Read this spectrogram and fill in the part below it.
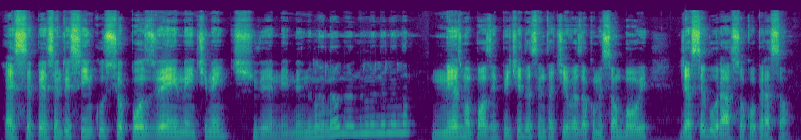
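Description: A man's voice: medium pitch, normal speed. A Brazilian man reading a formal script in outtakes, with casual, crude asides. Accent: Brazilian Portuguese. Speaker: guest voice narrator.

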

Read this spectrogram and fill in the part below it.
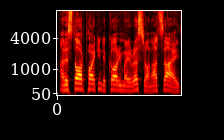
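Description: A middle-aged man gives heartfelt thanks into a handheld mic. His voice is a little high, and the sound is dry and close. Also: brisk, no echo. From Iran. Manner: humble, earnest thanks. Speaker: restaurant owner.

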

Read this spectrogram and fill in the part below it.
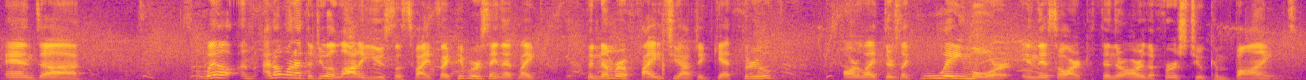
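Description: A man's voice: on the high side, animated, moderate pace, a bit bright, a little hiss or hum. A man giving casual, rambling gameplay commentary as the host, self-deprecating and given to mild swearing. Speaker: gaming video host.

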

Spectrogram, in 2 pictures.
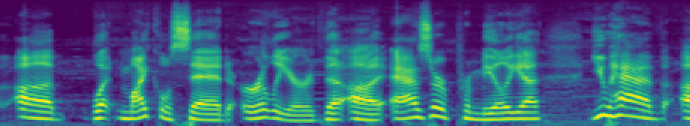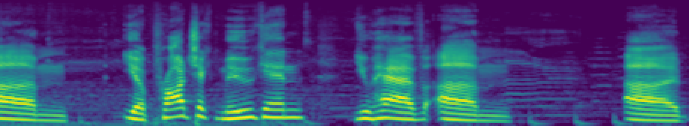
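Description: A middle-aged man chatting casually to livestream viewers in an animated, emphatic way, often repeating himself for emphasis. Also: a little high. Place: indoor home streaming setup. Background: music.

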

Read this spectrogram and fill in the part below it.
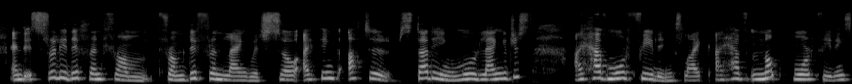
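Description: A woman fields audience questions, talking slowly and hesitantly with many pauses and fillers. Her voice sits a little high. The recording is close and dry with no room sound. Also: no echo. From Egypt. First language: Arabic. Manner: switches between Chinese and English. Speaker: guest speaker answering audience questions. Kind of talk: live Q&A at a student forum.

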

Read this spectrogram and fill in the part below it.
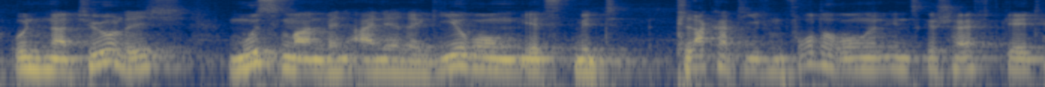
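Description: Male political spokesman, low register, measured and argumentative, audible room echo. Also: darkish tone. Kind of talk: interview answers, political commentary. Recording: roomy echo.

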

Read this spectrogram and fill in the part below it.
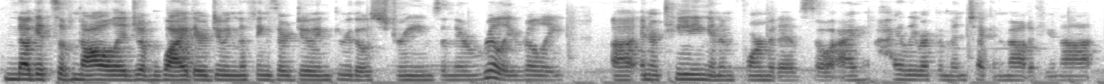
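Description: Female co-host, 30s, slightly low register, casual, enthusiastic gaming chat from a home room. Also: little pitch movement, a little fast, a bit bright. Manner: enthusiastic, informal.

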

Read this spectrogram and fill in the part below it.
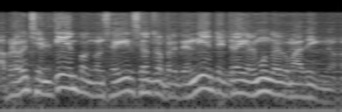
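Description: A man's voice: medium pitch, animated, quick pace, music in the background, lightly acted. A man with an Argentine accent playing a callous, haughty colonial slave owner in a comedic radio play, in long reverb. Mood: smugly cruel. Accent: Argentine Rioplatense.

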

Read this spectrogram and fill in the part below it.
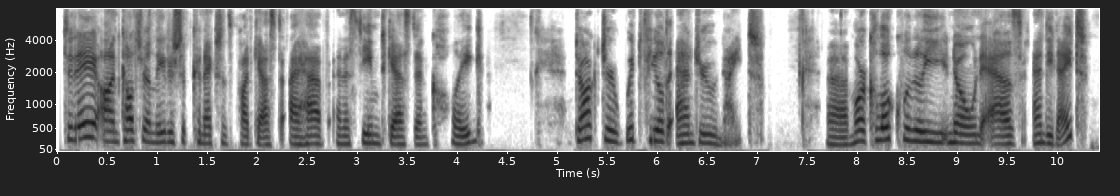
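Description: A woman's voice: lowish voice, animated, normal speed, fairly bright tone, dry recording. Podcast host woman, dry close sound. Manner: admiring, conversational. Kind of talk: podcast interview hosting.

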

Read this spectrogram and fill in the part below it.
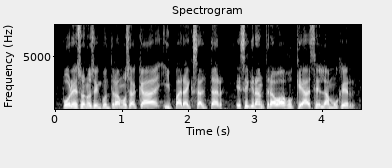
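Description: A man's voice: fairly high pitch, dry recording. A middle-aged Colombian man, an army general, hosting and interviewing in a formal, courteous way. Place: open front of a large military hangar, outdoors.

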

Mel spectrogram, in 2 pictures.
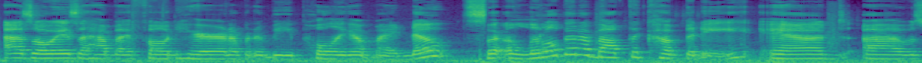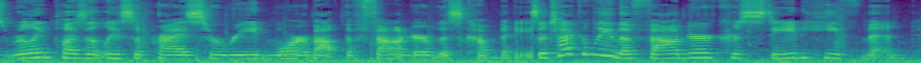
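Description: Bright-voiced woman with a stuffy nose. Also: mid-range voice, fairly quick, hardly any pauses, slight background noise, rough recording. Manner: chatty, upbeat, addresses viewers directly. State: slightly nasal from a cold. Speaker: licensed esthetician reviewing skincare. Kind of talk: casual product review to camera. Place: indoor skincare treatment room.

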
